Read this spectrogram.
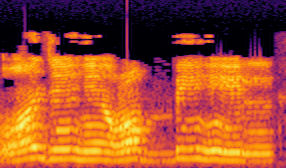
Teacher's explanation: جیم قلقلہ double sound آئے گا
